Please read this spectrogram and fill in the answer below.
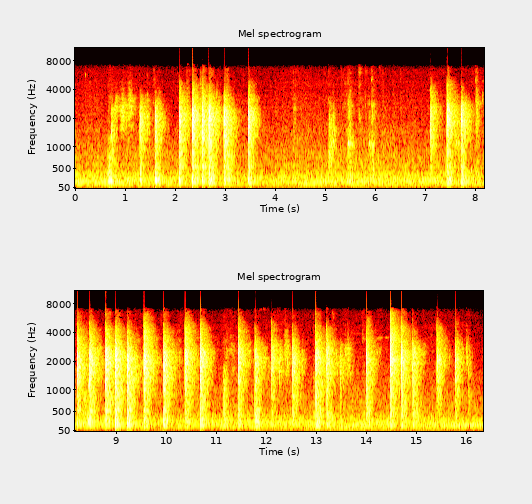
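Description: Chalk writing on a blackboard: quick taps and short scratches of the chalk strokes, in a short burst over the first few seconds and a longer run from about seven seconds in.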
